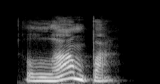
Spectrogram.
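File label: "lamp", Russian; bukvar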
